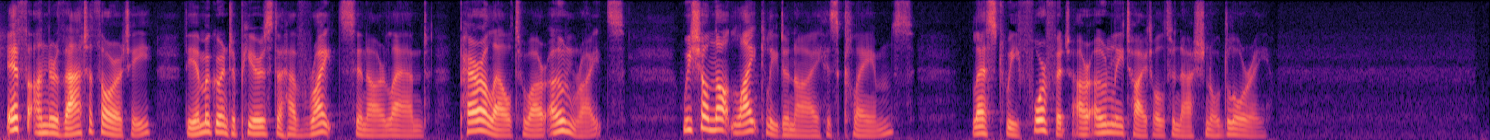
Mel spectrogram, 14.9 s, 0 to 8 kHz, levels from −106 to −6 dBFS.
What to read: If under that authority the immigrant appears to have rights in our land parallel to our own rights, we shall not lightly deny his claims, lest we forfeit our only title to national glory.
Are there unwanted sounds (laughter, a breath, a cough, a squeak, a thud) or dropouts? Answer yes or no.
no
